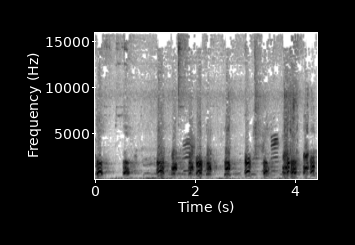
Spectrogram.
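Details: Excited dogs at a dog park bark at a hovering DJI Mavic 2 drone. A rapid, near-continuous volley of sharp barks mixes with a few higher yips, around three or four per second, with little background.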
